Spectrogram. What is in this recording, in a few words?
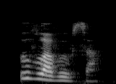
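"ывлавывса", Komi, female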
